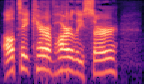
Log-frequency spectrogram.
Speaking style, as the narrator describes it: the soldier shouted

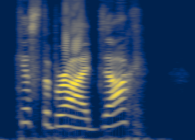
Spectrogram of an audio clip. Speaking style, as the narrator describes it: cried the O'Keefe

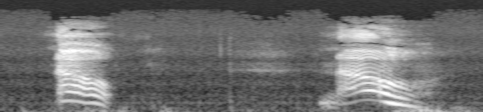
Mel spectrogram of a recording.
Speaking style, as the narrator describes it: gasped the princess, struggling for the breath

